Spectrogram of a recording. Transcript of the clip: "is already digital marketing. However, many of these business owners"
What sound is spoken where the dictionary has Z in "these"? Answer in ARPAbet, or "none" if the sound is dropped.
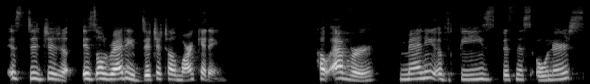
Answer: Z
